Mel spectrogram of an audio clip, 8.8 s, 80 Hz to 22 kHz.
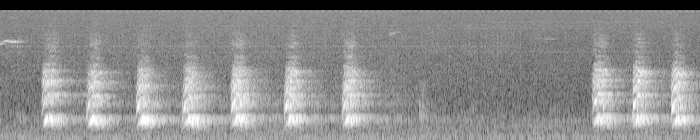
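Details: Black Labrador retriever left outside by neighbours until 1am, barking at night: six loud, evenly spaced barks about every half second, a pause of roughly two seconds, then three more barks in a quick run.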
